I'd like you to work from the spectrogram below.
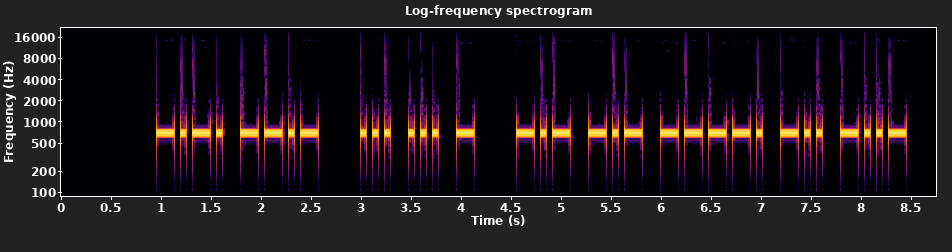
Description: Morse code, heard as a keyed tone, about 20 wpm, 700 Hz. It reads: CQ SST KK9DX
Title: K1USN SST QSO Practice - 20wpm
